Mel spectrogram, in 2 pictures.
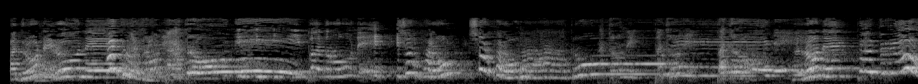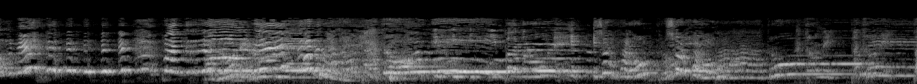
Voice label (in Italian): Voce fuori campo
